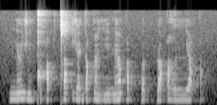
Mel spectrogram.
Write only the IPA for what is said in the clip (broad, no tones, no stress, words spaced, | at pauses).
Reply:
nə̃ʒə̃ ǃə̃qiqǀʊqʒæ ɡəq ɾĩrĩðæ̃qɪ pːʌpːə˞qɪʁ lːɪq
